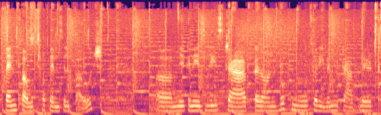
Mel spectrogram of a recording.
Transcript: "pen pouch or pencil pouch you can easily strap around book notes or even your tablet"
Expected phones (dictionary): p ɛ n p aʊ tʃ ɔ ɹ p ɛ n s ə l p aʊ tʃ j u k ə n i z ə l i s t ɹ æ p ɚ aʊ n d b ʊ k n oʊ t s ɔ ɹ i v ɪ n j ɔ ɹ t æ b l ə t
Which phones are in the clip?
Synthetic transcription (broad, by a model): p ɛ n p aʊ tʃ ɔ ɹ p ɛ n s ə l p aʊ tʃ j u k ə n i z l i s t æ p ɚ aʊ n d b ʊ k n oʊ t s ɔ ɹ i v ɪ n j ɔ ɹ t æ b l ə t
